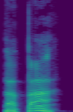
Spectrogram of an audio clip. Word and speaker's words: papá: And papá. – Papá. – Now, just one other wee thing. We mentioned accents already. Mamá and papá both have accents on the last syllable.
